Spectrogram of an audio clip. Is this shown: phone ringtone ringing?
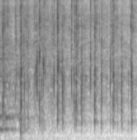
no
